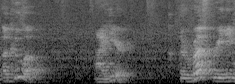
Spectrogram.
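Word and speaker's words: ἀκούω: you can pronounce that akuo and it's got a the acute accent mark so it goes up with it akuo I hear the rough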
